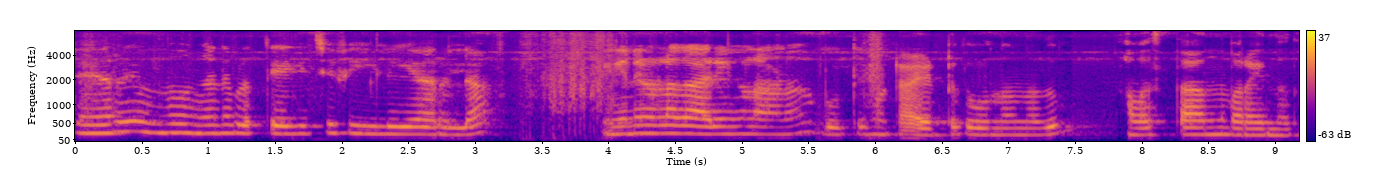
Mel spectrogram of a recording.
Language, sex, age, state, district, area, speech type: Malayalam, female, 30-45, Kerala, Palakkad, rural, spontaneous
